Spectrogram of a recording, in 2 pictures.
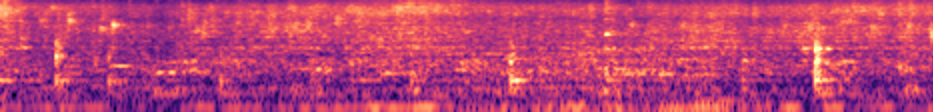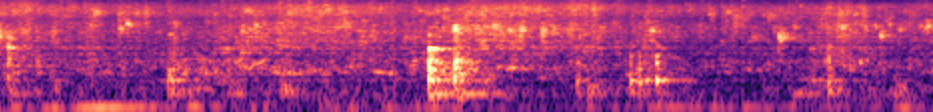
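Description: Paneer cubes fry in hot oil with a steady hissing sizzle, broken by occasional scrapes and clinks as pieces are lifted out of the pan.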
